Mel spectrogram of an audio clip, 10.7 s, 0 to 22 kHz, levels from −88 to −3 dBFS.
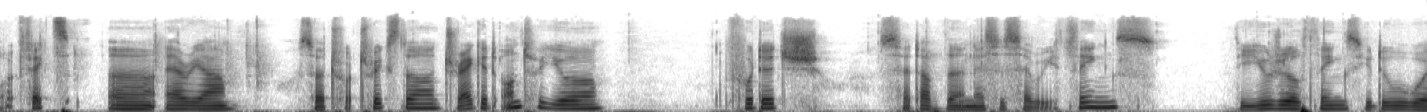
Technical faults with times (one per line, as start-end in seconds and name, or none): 0.00-10.71 MP2 compression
